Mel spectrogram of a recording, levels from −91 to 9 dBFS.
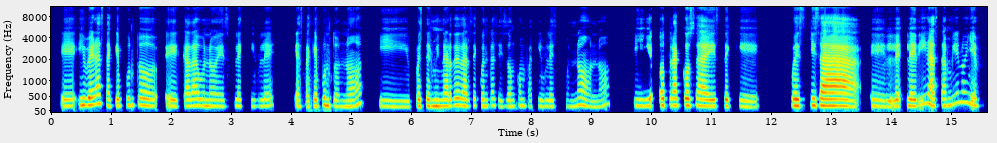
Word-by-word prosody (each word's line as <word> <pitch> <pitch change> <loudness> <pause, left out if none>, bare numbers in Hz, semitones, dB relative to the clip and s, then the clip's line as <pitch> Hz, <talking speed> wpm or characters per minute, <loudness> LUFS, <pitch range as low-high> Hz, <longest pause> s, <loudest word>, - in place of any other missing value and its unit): eh 200 0 -4
y 225 0 +2
ver 230 +2 +5
hasta 275 -7 -2
qué 205 0 -2
punto, 220 -1 -3
eh, 195 -1 -2
cada 200 +1 -2
uno 200 -1 -3
es 190 -1 -10
flexible 200 +1 -10 0.3
y - - -8
hasta 185 -1 -8
qué 195 +2 -1
punto 210 -2 -2
no, 190 +10 -5 0.2
y 180 -2 -9
pues 200 -1 0
terminar 200 0 +1
de 225 +1 +1
darse 210 -1 -2
cuenta 200 +1 -7
si 185 -3 -12
son 190 0 -8
compatibles 190 -2 -10
o 190 - -19
no, 200 0 -5
¿no? 190 +10 -13 0.4
Y 205 0 -2
otra 220 0 +1
cosa 215 -2 +3
es 195 0 +1
de 200 - +4
que, 175 -1 -7 0.5
pues 205 -1 +5
quizá, 205 -3 +7
eh, 195 -2 -5
le 185 +2 -1
le 200 -2 +4
digas 210 -4 0
también: 220 +9 -5
"Oye, 295 -9 -3
200 Hz, 160 wpm, -21 LUFS, 190-215 Hz, 0.5 s, quizá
